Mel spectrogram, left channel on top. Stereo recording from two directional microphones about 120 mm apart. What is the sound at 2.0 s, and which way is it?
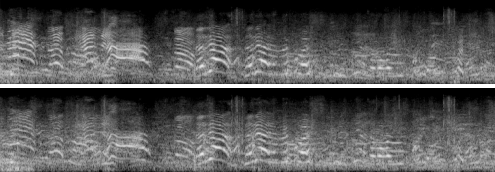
Children playing, centre (ahead or behind).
